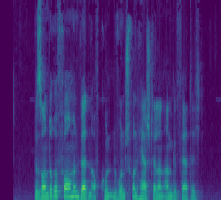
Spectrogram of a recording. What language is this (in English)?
German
